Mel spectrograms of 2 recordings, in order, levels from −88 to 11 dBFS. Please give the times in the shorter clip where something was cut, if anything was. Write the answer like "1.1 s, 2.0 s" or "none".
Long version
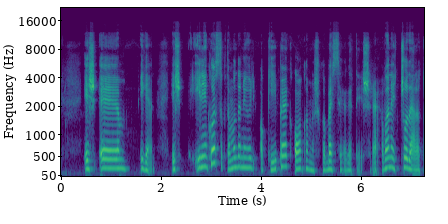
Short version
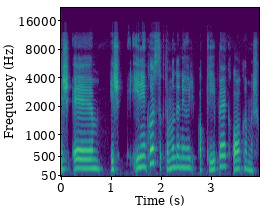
0.9 s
